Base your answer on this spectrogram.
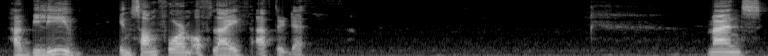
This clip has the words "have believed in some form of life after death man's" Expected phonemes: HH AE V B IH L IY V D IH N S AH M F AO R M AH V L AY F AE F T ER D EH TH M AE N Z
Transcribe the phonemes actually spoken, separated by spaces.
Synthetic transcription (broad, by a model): HH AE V B IH L IY V D IH N S AH M F AO R M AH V L AY F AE F T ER D EH TH M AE N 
